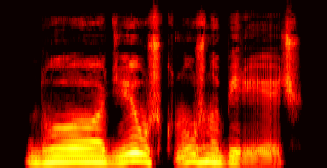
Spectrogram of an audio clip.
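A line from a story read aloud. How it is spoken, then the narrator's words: Deep older male voice. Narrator (Russian): пробасил седоватый Вангард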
